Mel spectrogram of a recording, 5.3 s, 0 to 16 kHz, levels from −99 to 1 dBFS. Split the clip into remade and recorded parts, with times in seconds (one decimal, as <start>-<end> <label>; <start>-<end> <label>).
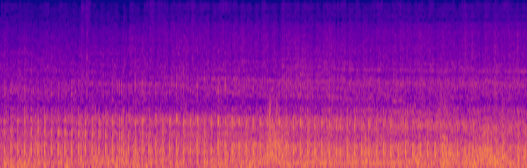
0.0-5.3 recorded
